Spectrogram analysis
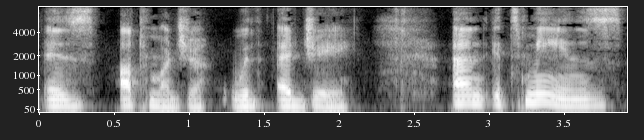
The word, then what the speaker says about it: Atmaca: why are you saying atmaja and not atmaka well that's how it's pronounced in Turkish and if you are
